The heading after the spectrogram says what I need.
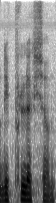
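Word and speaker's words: reflection: 리플렉션 발음이. 근데 얘는 LE 발음이고 얘는 RA 발음이에요. 그래서 제가 발음을 할 때 리플렉션이라고 할 거고, 이거는 리프렉션이라고 할 겁니다.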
